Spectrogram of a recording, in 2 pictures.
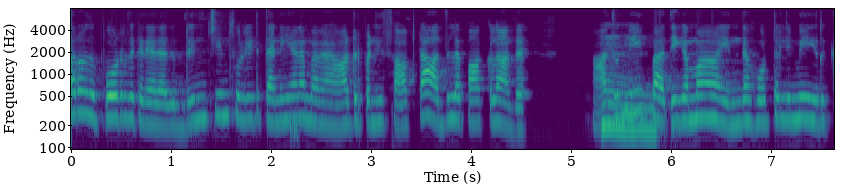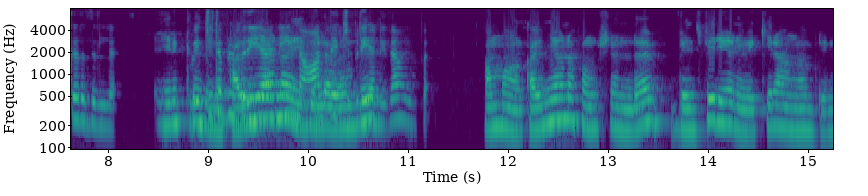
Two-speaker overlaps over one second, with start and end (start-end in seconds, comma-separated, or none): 8.9-10.6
